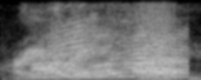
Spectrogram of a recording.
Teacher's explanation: আলহামদু, অনেকে বলে আলহামদু, একটি হলো হা আর একটি হলো হা। কণ্ঠনালীর মধ্যখান থেকে, হলকের মধ্যখান থেকে 2টি হরফ উচ্চারিত হয়, আইন হা।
